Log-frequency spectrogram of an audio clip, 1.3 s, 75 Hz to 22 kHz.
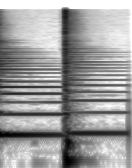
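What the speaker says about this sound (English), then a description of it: "So you play this note on the 4th fret and slide down to the 3rd fret. And then you bring it back up to the 4th fret and you play the note with a slap." A single sustained fingerstyle guitar note rings clearly, slides down a fret and back up, then a sharp slap strikes it before it continues to ring alone.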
